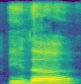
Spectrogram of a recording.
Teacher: ذال میں نرمی، ذا الف مدہ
